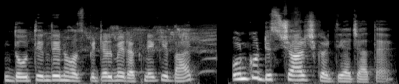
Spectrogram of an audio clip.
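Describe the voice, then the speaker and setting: A woman's voice: on the low side, animated, fairly quick. Woman narrating a cartoon family story.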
